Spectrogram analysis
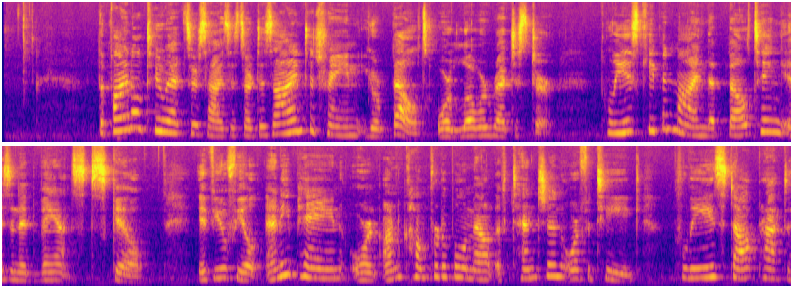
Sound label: singing belt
